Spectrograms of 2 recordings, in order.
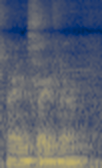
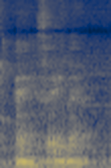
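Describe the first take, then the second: No difference in how they are said.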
